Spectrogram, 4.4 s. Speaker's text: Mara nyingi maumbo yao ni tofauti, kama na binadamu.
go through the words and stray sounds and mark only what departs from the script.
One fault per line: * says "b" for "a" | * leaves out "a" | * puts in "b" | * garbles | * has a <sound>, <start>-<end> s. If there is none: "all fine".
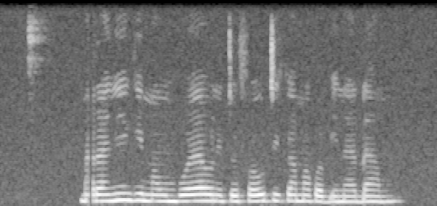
* has a dropout, 0.9-0.9 s
* says "kwa" for "na"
